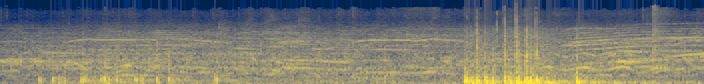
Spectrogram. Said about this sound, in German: Das eindrucksvollste Feuerwerk, das ich je erlebt habe, endet mit fünf hell erleuchteten Buchstaben über dem Hafen von Sydney, die ein Wort bilden. Peace.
